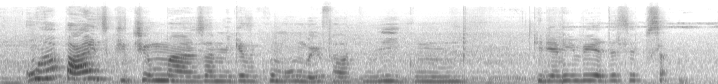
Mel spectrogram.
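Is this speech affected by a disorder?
Yes: cerebral palsy.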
